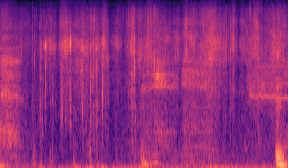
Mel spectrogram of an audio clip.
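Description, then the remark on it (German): Crisp crinkling and rustling of a small piece of paper, found inside a metal foil on a dead pigeon's leg, being unfolded, a steady run of light crackles and soft tearing-like rasps with a couple of sharper snaps near the end. “Aha, da steckt ein Stückchen Papier drin.”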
